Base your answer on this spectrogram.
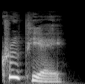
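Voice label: "croupier", British English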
